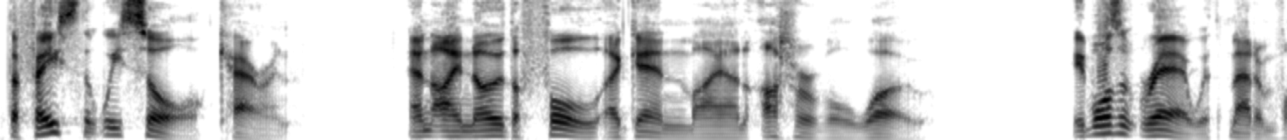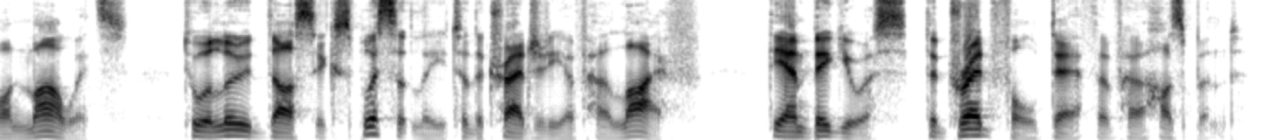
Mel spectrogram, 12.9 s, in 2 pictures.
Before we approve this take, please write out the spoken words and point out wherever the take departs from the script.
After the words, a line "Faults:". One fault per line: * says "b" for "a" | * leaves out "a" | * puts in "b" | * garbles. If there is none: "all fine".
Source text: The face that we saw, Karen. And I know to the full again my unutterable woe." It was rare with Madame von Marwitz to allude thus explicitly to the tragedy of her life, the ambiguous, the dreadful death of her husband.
The face that we saw, Karen. And I know the full again my unutterable woe." It wasn't rare with Madame von Marwitz to allude thus explicitly to the tragedy of her life, the ambiguous, the dreadful death of her husband.
Faults:
* leaves out "to"
* says "wasn't" for "was"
